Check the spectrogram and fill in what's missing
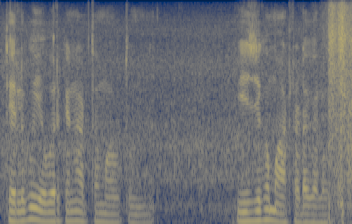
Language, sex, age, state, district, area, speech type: Telugu, male, 18-30, Andhra Pradesh, Nandyal, urban, spontaneous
